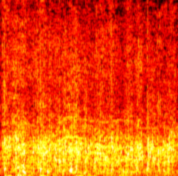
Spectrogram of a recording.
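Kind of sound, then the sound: sound effect, crowd cheering sound effect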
